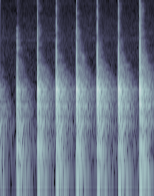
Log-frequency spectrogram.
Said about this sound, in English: Knock on wood.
